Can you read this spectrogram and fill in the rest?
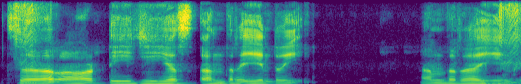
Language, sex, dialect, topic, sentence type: Kannada, male, Northeastern, banking, question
